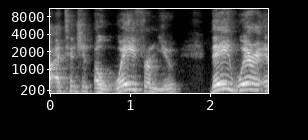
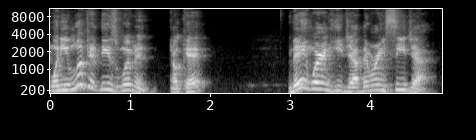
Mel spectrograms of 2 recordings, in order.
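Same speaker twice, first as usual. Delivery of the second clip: ordinary delivery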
